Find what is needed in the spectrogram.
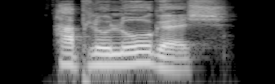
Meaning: haplologic
- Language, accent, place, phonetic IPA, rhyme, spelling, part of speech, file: German, Germany, Berlin, [haploˈloːɡɪʃ], -oːɡɪʃ, haplologisch, adjective, De-haplologisch.ogg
